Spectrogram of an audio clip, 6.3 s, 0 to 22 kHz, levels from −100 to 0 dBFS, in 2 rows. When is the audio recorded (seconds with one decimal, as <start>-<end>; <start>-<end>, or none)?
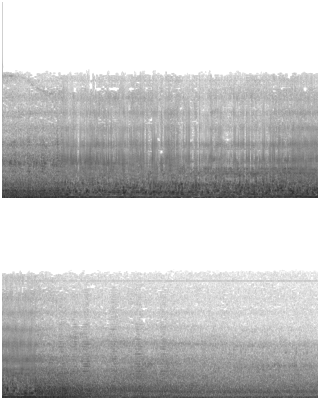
0.0-0.6; 3.5-6.3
